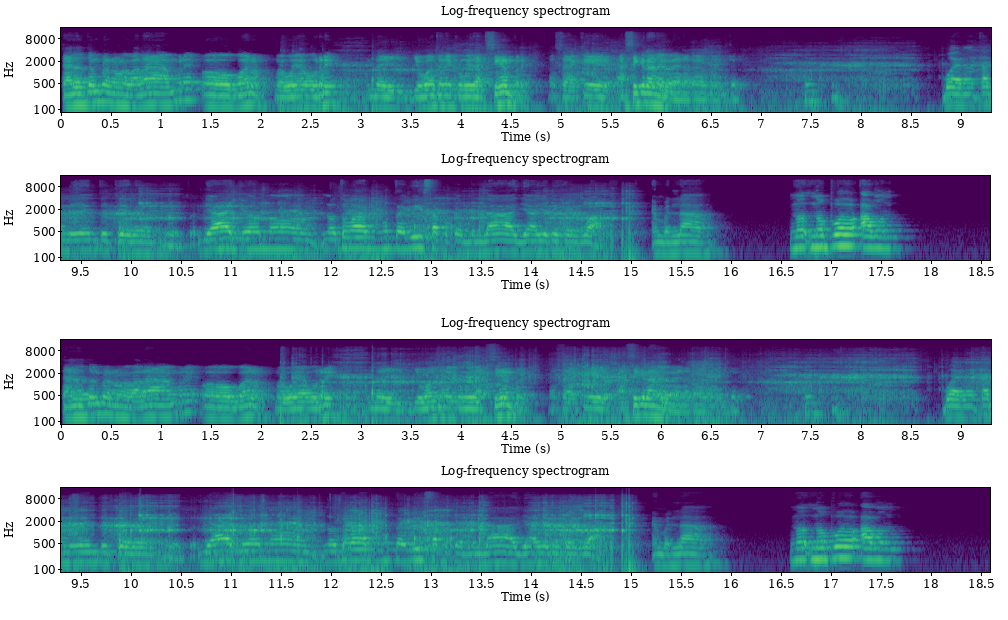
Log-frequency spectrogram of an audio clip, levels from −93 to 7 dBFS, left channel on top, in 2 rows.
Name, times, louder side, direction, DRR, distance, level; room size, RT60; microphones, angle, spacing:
voice 1, 0.0-2.8 3.0-6.8, left 2 dB, 55° left, -1 dB, 2.2 m, -28 dB
sound 1, 2.2-13.6 13.9-15.1, right 6 dB, 35° right, 0.6 m, -36 dB
voice 2, 7.4-7.8 8.8-14.8 15.2-15.9 16.6-17.6, left 3 dB, 80° left, 4 dB, 1.5 m, -28 dB
8.2 x 5.9 x 6.0 m, 0.43 s
head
